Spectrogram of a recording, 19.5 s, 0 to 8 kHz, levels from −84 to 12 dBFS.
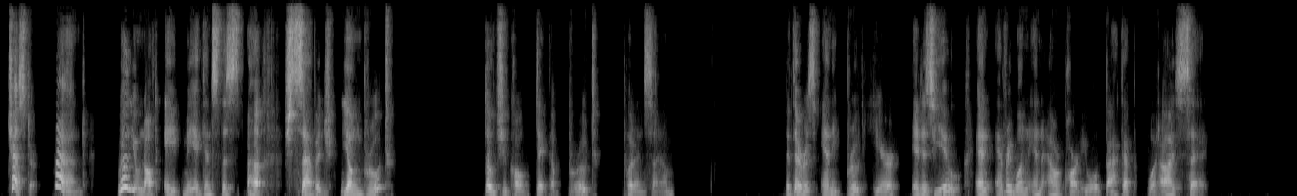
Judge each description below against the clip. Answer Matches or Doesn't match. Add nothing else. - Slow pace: Matches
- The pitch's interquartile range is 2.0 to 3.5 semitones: Doesn't match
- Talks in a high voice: Doesn't match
